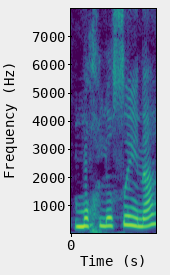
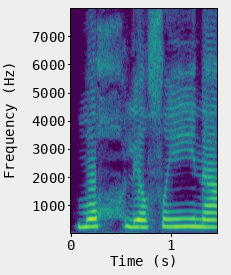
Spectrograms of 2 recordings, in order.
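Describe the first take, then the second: First: Said in the usual way. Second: Slow مخلصین with a throaty خ and heavy ص; heavy letters. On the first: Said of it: "بھاری آواز میں پڑھنا ہے". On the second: Shown as a demonstration. Tajweed teacher demonstrating heavy letters to students, slow. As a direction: say مخلصین slowly, خ from the throat, ص thick. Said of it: "صاد کو ہم بھاری آواز میں ادا کریں گے".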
